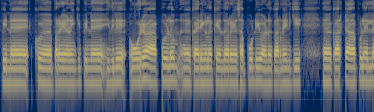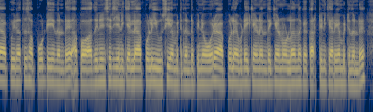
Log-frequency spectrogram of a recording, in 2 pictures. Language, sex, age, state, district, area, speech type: Malayalam, female, 18-30, Kerala, Wayanad, rural, spontaneous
